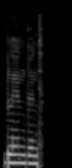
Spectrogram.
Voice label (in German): "blendend", German; adjectives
